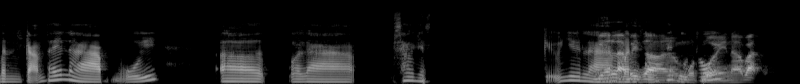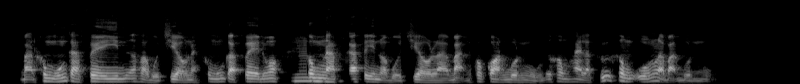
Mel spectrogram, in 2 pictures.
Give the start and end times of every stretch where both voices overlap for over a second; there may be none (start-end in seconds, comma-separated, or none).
5.9-7.2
